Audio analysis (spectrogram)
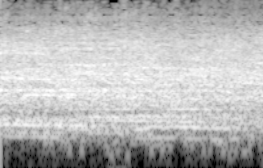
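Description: A loud, sustained crowd roar of disapproval from basketball fans at a high school game between Riverdale and Memphis Central, reacting to a jump ball call, a dense, steady wash of voices that holds at full volume throughout with no single voice standing out.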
